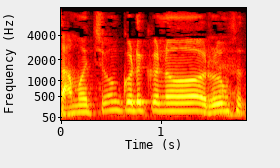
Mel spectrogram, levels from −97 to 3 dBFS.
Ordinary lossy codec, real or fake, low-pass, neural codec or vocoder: MP3, 32 kbps; real; 7.2 kHz; none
